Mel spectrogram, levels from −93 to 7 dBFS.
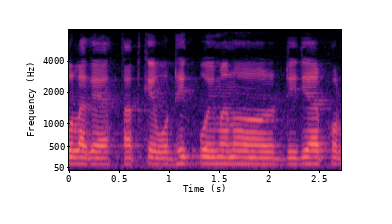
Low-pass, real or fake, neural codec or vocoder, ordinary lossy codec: none; real; none; none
